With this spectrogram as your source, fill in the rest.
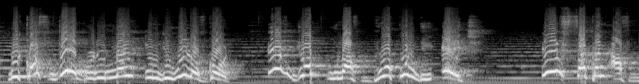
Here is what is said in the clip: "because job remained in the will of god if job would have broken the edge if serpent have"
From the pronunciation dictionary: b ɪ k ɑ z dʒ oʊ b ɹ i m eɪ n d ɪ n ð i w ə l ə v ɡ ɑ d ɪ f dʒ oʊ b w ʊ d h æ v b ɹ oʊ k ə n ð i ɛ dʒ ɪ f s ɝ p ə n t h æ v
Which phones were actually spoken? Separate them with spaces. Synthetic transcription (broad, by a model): b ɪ k ɑ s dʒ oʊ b ɹ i m eɪ n ɪ n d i w ə l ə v ɡ ɑ d ɪ f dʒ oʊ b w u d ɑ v b ɹ oʊ k ə n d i ɛ dʒ ɪ f s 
